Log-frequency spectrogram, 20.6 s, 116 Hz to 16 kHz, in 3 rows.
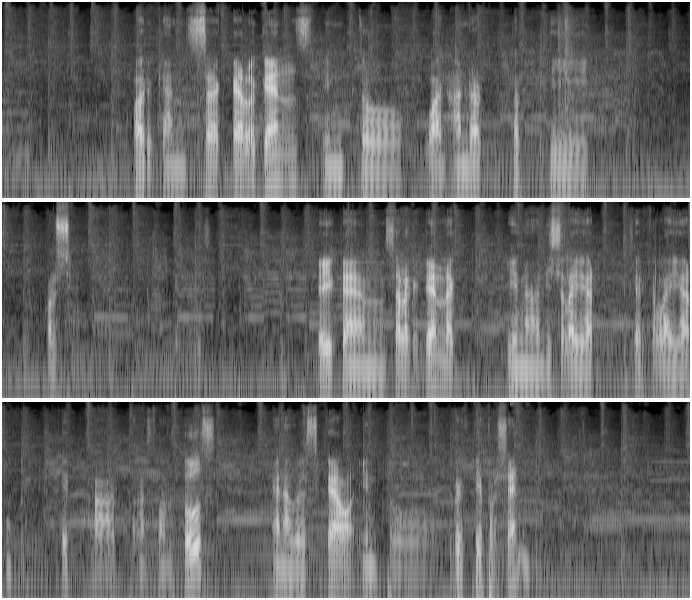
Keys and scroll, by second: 4.2 1, 4.9 3, 6.3 BackSpace, 7.6-8.8 typing, 18.4 5, 18.7 0.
